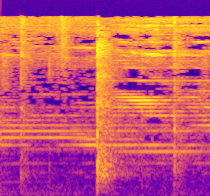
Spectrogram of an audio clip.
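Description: Carnatic music accompaniment in a pause between vocal lines: a soft steady drone with three struck notes, spaced well under a second apart.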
